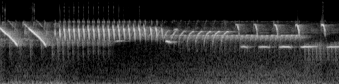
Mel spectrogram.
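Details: Salsa canary teaching a chick to sing, live: two swooping notes, a rapid buzzy trill, then spaced high chips over a thin low whistle.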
